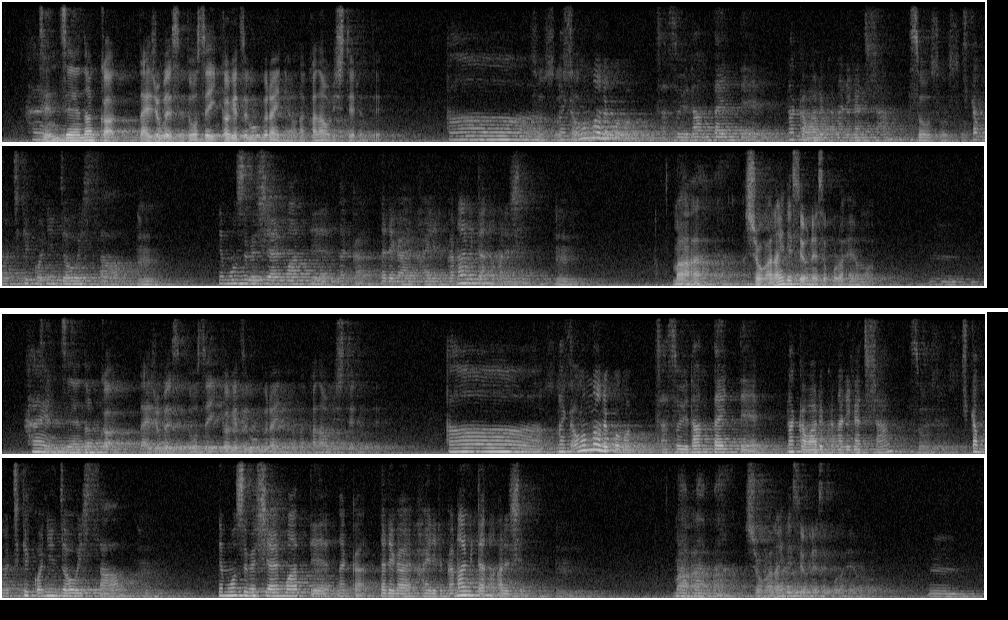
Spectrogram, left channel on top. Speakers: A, on the right; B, on the left.
A: はい。
B: 全然なんか大丈夫ですよ。どうせ1ヶ月後ぐらいには仲直りしてるんで。
A: あー、
B: そうそうそう。
A: なんか女の子のさ、そういう団体って仲悪くなりがちじゃん
B: そうそうそう。
A: しかもうち結構人数多いしさ。
B: うん、
A: で、もうすぐ試合もあって、なんか誰が入れるかなみたいなのあるし。
B: うん。まあ、
A: まあまあまあ。
B: しょうがないですよね、そこら辺は。
A: うん。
